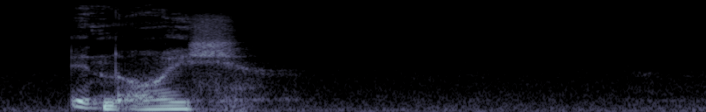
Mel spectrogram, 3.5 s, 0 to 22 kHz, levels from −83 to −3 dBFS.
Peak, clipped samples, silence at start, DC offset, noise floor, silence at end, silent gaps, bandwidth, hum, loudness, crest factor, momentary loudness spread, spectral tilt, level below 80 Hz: -18 dBFS; under 0.1%; 0.35 s; under 0.1%; -62 dBFS; 2.2 s; none; 18 kHz; none; -33 LUFS; 20 dB; 14 LU; -6.5 dB/octave; -62 dBFS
